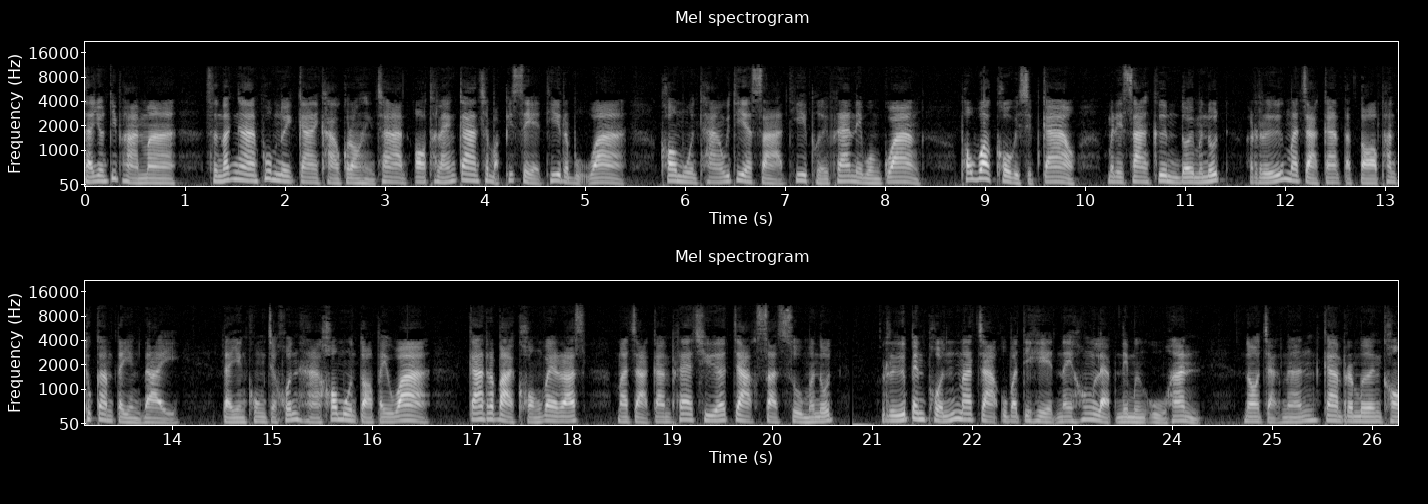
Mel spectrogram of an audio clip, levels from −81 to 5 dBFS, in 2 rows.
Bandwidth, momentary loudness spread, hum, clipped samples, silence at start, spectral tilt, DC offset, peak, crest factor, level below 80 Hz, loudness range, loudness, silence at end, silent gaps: 11.5 kHz; 8 LU; none; under 0.1%; 0 s; -6 dB/octave; under 0.1%; 0 dBFS; 20 dB; -52 dBFS; 3 LU; -20 LUFS; 0 s; none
